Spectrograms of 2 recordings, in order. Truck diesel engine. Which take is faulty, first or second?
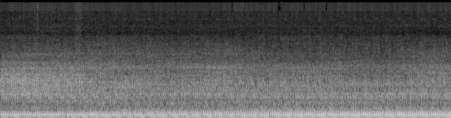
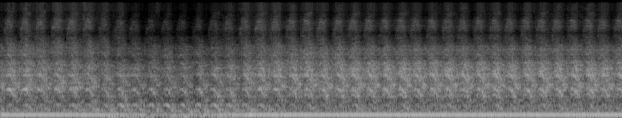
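second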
